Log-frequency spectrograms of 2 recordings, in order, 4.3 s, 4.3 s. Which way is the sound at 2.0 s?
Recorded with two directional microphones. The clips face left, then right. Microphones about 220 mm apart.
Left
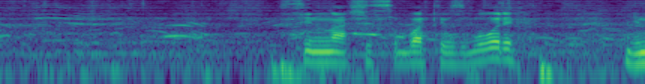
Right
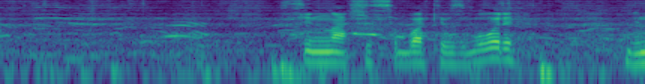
5° left (ahead or behind).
